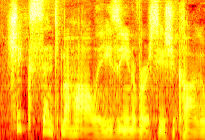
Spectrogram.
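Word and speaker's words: Csikszentmihalyi: His name is pronounced chicks sent mahali.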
